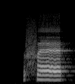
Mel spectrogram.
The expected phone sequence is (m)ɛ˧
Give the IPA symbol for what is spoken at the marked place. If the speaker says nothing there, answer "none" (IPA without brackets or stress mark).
f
